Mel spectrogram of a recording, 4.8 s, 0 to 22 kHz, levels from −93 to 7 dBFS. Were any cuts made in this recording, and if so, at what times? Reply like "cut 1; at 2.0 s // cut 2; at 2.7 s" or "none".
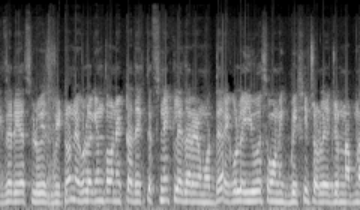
cut 1; at 3.0 s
